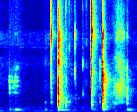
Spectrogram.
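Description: Several short, sharp clicks and taps, the three loudest coming in the second half, with soft rustling between them.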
